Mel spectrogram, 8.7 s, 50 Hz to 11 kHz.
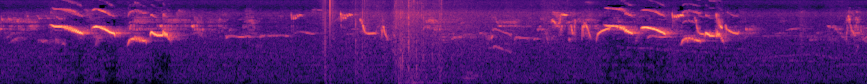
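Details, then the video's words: Oriental magpie-robin lure song played to get a bird that has stopped singing to sing again: two bursts of varied, looping whistles separated by a quiet stretch, with clicks and rustling noise in the gap. "Pancingan Kacer Full 1 Jam Untuk Terapi Kacer Macet Bunyi,Kacer Lemot,Kacer Bahan"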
